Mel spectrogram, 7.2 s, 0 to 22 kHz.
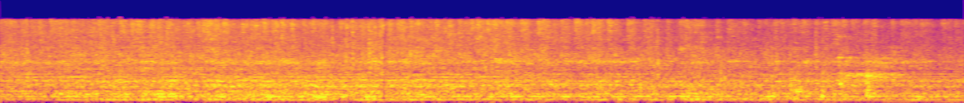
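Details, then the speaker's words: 1968 Chevelle with a carbureted LS 5.3 V8 and Turbo 350, running and revving after water pump and clutch fan replacement: even running under noticeable fan wind rush, no knocking or squealing. The fan clutch noise is judged tolerable; a healthy V8. "yeah not too bad I thought you'd hear you know what kinds of fan clutch wind noise but I'll live with that"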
